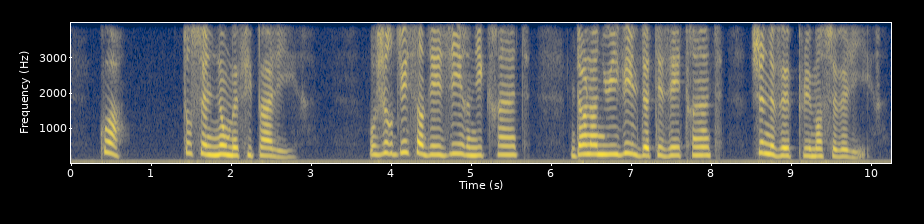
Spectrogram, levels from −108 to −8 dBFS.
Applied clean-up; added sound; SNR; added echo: none; none; none; none.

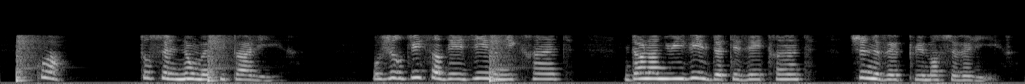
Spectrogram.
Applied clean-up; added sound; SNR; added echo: none; Snare drum; 10 dB; reverberation time 0.2 s.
